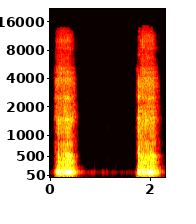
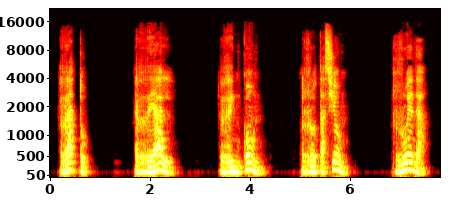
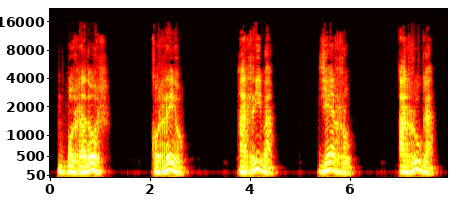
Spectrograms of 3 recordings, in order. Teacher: Som vibrante múltiplo é aquele em que a ponta da língua encosta no céu da boca e vibra, produzindo esse som aqui, ó.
